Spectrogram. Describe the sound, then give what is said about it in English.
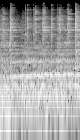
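A train approaches along the railway tracks, rolling loudly, wheels clacking in a steady rhythm beneath a continuous rumble and a faint sustained tonal hum. No voices are present. “He was sitting right there on the railway tracks. And the train was coming.”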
